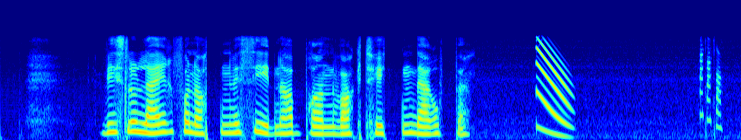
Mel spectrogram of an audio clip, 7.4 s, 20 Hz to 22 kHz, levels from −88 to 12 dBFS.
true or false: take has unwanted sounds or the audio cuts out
true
